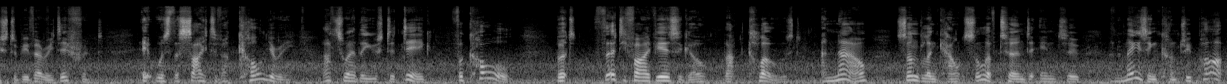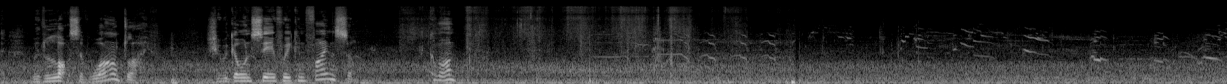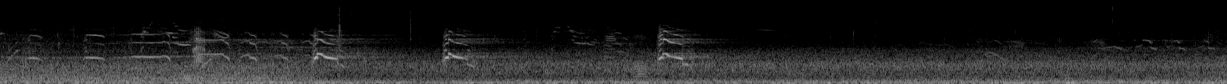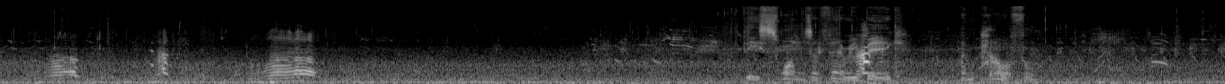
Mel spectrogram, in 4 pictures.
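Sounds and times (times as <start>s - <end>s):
geese honking: 37.1s - 38.7s, 43.4s - 49.0s.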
